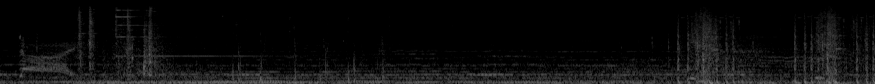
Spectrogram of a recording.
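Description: Pistol shots ring out in Call of Duty Black Ops 3 Zombies on the map The Giant, a few sharp bursts early and a louder cluster near the end over a steady game ambience.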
